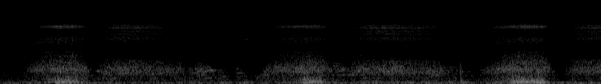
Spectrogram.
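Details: Snoring in a sleeping child ill for over a week with strep throat and a head cold: noisy, snorting inspirations and hissing expirations, about 27 breaths per minute.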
